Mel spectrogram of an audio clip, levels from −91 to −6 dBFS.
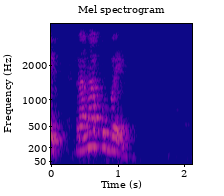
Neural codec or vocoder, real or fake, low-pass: none; real; 3.6 kHz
